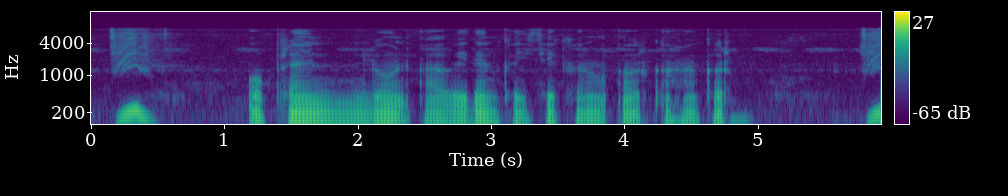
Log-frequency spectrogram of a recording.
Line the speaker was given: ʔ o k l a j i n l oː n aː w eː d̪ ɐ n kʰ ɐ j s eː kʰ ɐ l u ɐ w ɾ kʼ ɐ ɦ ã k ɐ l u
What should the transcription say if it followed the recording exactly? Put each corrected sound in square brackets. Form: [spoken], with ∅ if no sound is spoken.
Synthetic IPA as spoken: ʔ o [p] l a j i n l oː n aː w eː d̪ ɐ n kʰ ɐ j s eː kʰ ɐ [ɾ] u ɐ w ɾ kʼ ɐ ɦ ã k ɐ [ɾ] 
